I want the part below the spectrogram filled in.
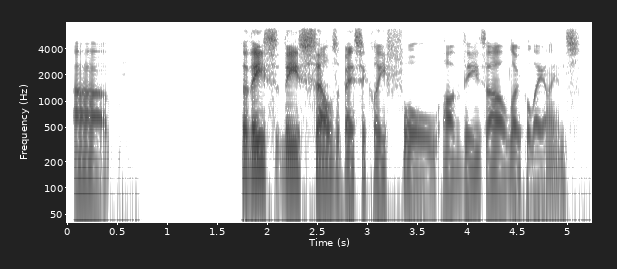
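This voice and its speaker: Bright, clear-voiced man running a tabletop game. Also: lowish voice, dry recording, highs cut off. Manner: halting, searching for words as he improvises descriptions. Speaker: game master. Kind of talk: narrating a tabletop role-playing game.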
